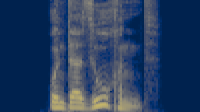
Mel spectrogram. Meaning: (verb) present participle of untersuchen; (adjective) examining, probing, investigating
- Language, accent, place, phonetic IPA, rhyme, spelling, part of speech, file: German, Germany, Berlin, [ˌʊntɐˈzuːxn̩t], -uːxn̩t, untersuchend, verb, De-untersuchend.ogg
